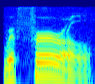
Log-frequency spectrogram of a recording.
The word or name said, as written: referral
